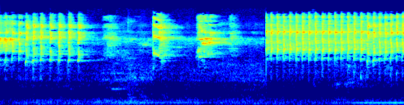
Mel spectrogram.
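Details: Timid fighter lovebird trilling as a lure: a fast chattering trill, then a pause with a few harsh squeaky bursts, before the high rapid ngekek rattle resumes strongly to the end.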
